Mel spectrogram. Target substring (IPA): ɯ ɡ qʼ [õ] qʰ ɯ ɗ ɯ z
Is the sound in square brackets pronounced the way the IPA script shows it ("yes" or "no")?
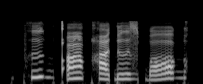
yes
